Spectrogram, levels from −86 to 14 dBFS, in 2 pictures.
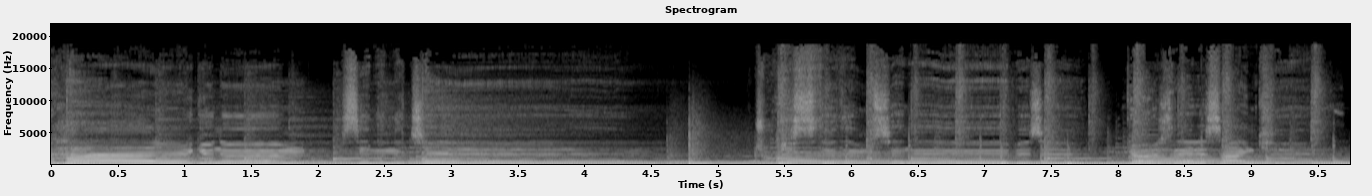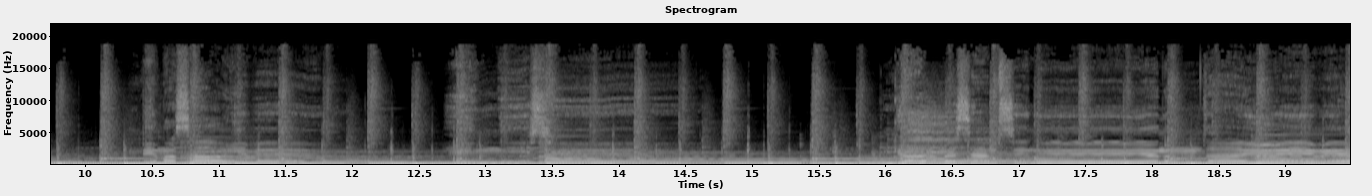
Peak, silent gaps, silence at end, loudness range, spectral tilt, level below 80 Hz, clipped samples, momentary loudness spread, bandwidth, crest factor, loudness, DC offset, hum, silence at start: -2 dBFS; none; 0 s; 3 LU; -6 dB/octave; -24 dBFS; under 0.1%; 6 LU; 19 kHz; 16 dB; -19 LUFS; under 0.1%; none; 0 s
